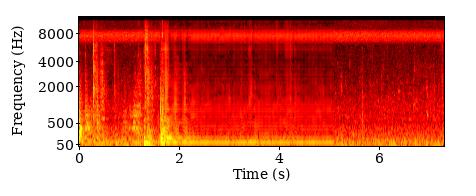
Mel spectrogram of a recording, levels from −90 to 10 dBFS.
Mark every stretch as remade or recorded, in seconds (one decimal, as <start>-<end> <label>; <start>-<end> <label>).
0.0-1.7 recorded; 1.7-5.1 remade; 5.1-7.3 recorded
